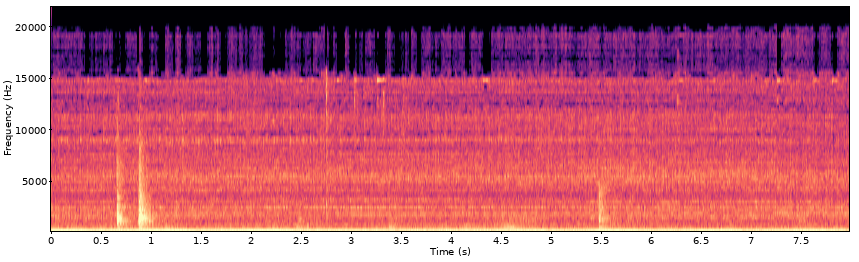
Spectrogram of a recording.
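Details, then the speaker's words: Small tumbler turner motor suddenly running with a loud, constant low hum and a few faint clicks, louder than it should though nothing unusual is being done to it; heard while working on an epoxy glitter marble tumbler. "Oh my gosh, I heard this weird loud noise. I was like, what is that noise? It's my Turner. It's making loud noise like I'm doing something crazy to it, but I'm not."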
